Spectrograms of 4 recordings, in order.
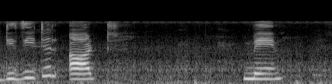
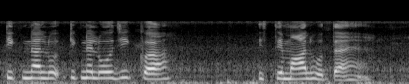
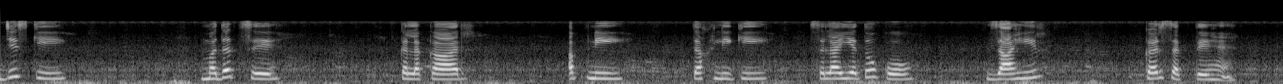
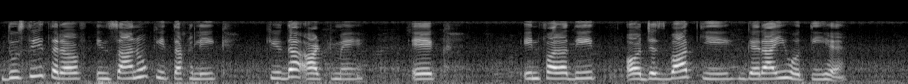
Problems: constant background noise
